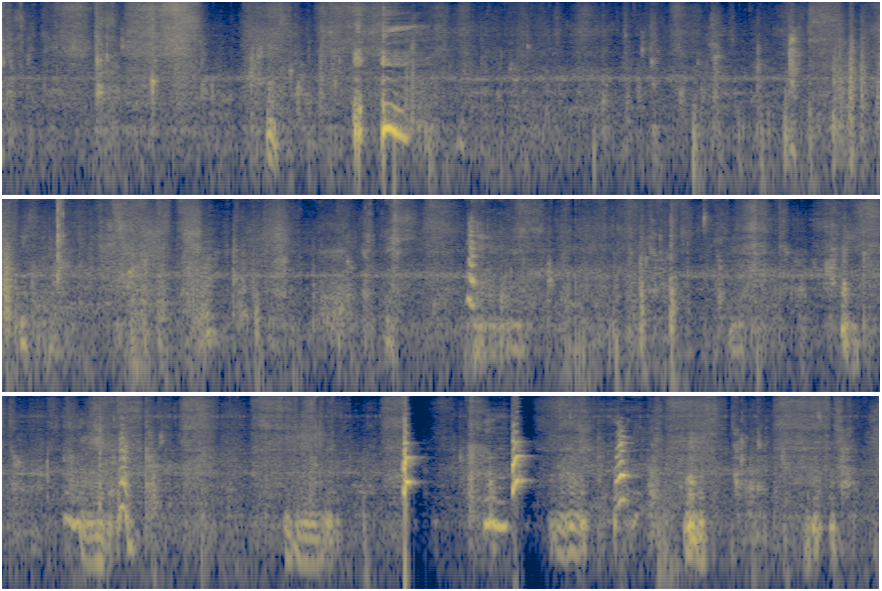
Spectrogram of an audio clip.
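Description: Bedding rustles under the dogs.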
